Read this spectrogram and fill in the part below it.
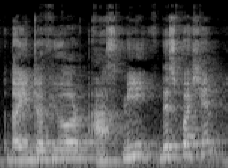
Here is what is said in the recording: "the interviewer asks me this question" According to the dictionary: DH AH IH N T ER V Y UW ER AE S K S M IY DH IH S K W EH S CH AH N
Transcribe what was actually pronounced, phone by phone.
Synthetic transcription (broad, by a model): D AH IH N T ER B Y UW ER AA S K M IY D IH S K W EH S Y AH N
